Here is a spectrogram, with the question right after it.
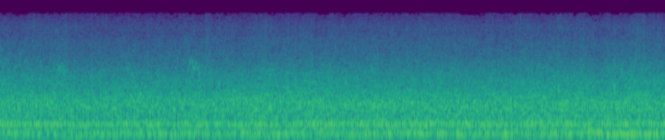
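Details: Many honeybees fly in and out of their hive in spring while flowers bloom, a dense, steady buzzing drone with layered hum bands and a few faint higher chirps of birds over the top.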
